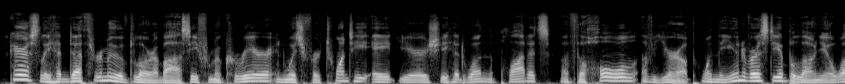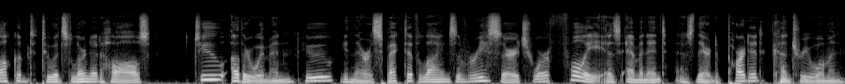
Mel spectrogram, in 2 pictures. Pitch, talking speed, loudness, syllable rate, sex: 120 Hz, 190 wpm, -18 LUFS, 5.6 syllables/s, male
